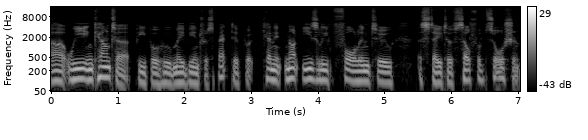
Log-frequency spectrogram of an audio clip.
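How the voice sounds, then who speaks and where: A man with an English accent, fairly low pitch, ordinary pitch variation and a moderate pace, captured in a very clean recording with a silent background. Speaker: public radio talk show host. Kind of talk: interview. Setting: studio. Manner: formal.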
